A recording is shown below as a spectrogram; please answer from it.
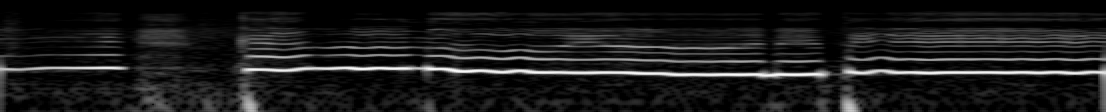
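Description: A woman singing unaccompanied, drawing out long held notes without clear words, the pitch wavering slightly on each note. The voice breaks off briefly about half a second in and again about three seconds in.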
